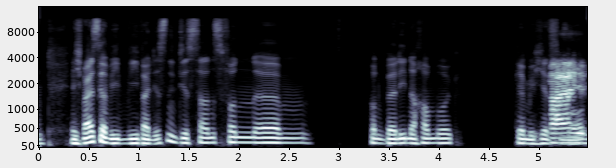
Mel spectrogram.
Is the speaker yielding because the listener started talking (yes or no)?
yes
